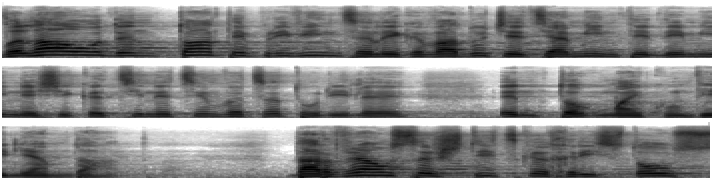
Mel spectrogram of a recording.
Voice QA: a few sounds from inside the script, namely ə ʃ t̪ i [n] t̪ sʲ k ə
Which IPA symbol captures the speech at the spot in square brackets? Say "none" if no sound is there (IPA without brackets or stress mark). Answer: none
